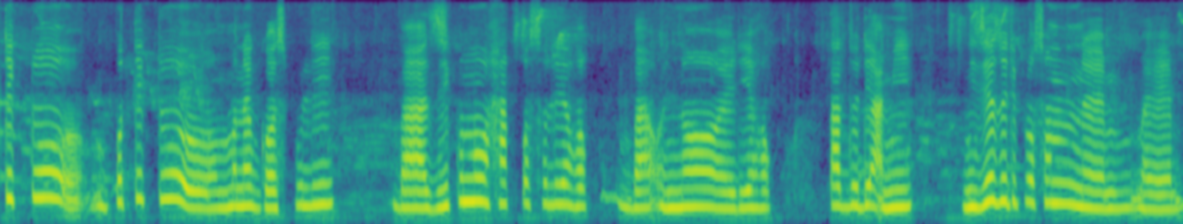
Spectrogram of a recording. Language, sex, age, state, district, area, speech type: Assamese, female, 60+, Assam, Darrang, rural, spontaneous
